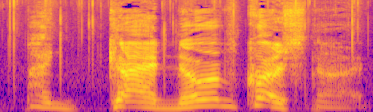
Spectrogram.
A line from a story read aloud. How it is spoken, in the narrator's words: he exclaimed loudly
